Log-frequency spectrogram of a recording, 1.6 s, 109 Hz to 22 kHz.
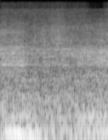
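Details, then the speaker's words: Abandoned Geo Metro LSi convertible, three-cylinder, after driving it home: low drone sags briefly then swells back and hangs high, idle surging to close to 2,000 RPM; cause unknown, otherwise running fine with good gauges. "it's surging RPM surge there it goes RPM's way too high it's sitting close to 2,000 RPM now"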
